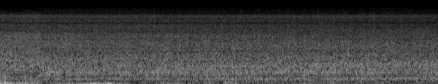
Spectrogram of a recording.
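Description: Creek water rushing steadily over rocks on a day hike, a loud, continuous broadband wash close by with no pauses or voices.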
